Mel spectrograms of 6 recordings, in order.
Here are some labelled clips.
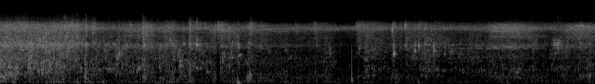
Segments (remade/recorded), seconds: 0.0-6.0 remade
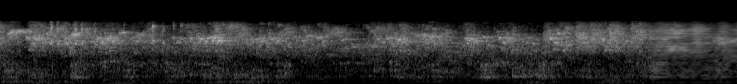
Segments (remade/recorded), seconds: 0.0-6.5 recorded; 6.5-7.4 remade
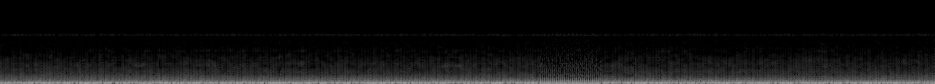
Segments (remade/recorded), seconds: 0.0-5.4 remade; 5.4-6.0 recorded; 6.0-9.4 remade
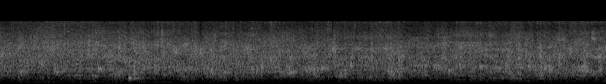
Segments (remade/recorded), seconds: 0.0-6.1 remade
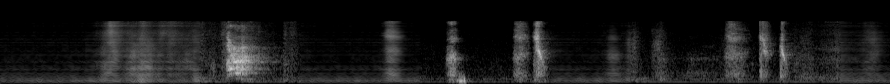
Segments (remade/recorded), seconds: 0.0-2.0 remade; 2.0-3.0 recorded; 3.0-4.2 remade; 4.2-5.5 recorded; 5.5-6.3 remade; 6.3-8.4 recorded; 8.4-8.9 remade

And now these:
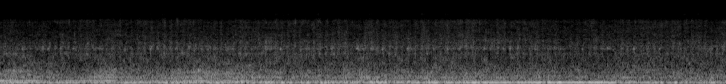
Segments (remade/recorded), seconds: 0.0-6.1 remade; 6.1-6.6 recorded; 6.6-7.3 remade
